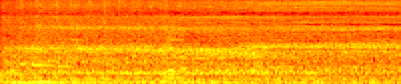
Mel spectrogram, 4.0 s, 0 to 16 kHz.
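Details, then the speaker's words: Suzuki DA64/DA63/DA17 turbo running after a no-start repair: a steady, even idle held noticeably fast because the turbo intake is still open and the system is not fully reassembled. "Mataas yung menor niya kasi turbo type to naka-open hindi natin pero okay na yan."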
